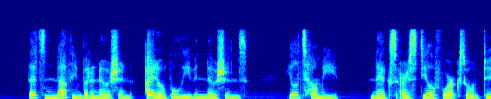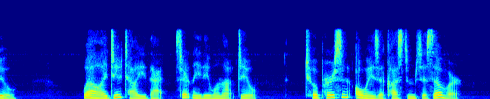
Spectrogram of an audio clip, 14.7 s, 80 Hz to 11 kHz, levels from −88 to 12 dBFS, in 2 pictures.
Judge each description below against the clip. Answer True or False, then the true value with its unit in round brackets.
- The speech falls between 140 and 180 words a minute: True (150 wpm)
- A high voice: True (220 Hz)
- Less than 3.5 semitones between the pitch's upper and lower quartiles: False (4.4 semitones)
